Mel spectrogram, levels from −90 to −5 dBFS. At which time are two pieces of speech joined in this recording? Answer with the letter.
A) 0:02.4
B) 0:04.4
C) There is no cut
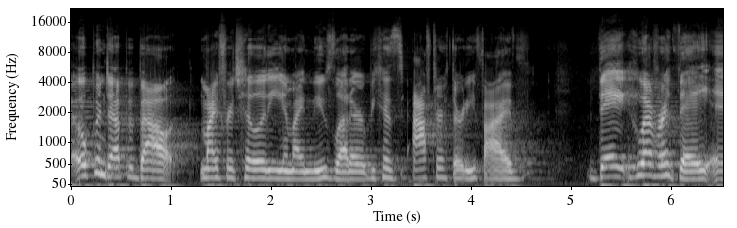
C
